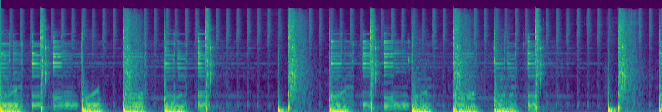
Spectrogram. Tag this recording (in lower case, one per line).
music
